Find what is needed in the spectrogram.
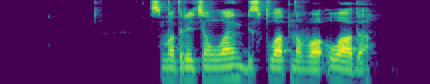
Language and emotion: Russian, neutral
